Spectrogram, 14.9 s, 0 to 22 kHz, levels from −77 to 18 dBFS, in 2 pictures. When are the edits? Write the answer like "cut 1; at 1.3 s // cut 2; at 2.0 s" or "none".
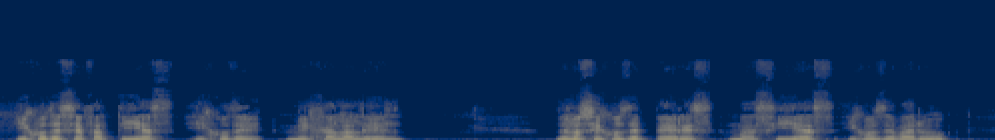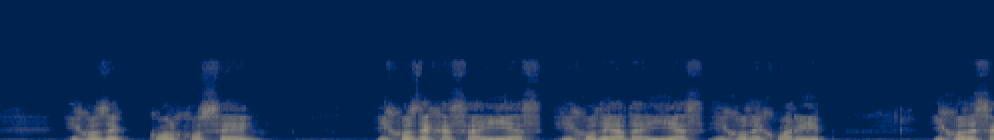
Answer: none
